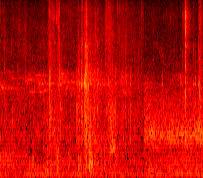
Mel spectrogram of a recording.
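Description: Footsteps on a leaf-littered dirt trail, with a few sharp knocks and rustles from the camera being carried and handled.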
